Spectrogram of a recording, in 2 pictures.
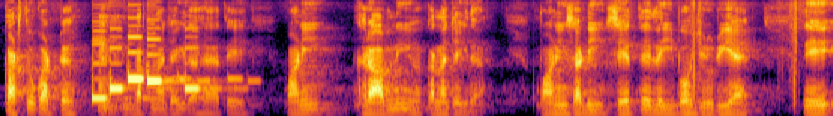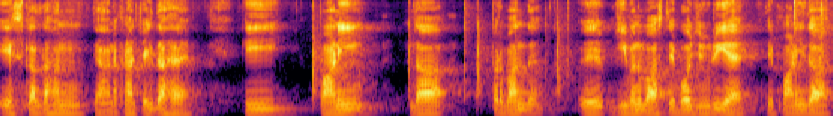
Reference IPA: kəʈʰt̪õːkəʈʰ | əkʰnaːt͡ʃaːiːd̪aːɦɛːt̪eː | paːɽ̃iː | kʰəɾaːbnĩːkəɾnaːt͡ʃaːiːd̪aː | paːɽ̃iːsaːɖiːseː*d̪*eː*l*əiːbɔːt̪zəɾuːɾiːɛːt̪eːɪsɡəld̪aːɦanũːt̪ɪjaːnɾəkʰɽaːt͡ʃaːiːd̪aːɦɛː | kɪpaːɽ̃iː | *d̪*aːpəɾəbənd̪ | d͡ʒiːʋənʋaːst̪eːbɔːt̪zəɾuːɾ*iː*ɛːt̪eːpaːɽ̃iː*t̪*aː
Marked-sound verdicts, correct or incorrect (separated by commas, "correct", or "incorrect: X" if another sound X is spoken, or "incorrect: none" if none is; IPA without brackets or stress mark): incorrect: t̪, correct, correct, correct, incorrect: d̪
